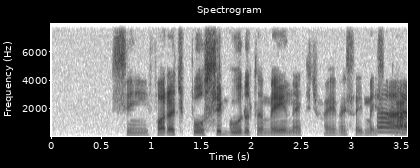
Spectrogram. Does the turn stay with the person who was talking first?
No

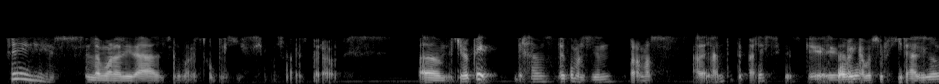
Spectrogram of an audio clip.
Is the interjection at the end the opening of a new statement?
No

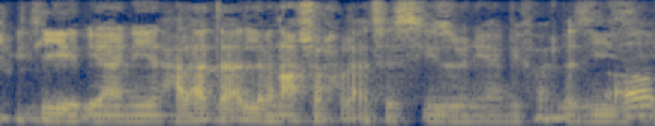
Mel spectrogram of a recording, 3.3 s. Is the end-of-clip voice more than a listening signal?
Yes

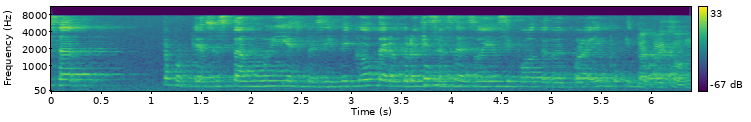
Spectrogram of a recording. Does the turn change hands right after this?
Yes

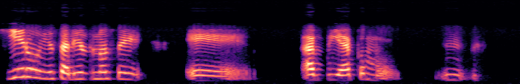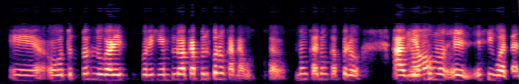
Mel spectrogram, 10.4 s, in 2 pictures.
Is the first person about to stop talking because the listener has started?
No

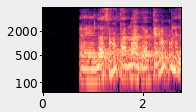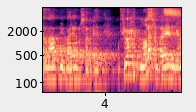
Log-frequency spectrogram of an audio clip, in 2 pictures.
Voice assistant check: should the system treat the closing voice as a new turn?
No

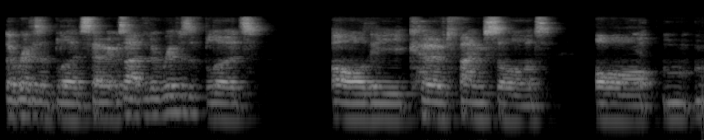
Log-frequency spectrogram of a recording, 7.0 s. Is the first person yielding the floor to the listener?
No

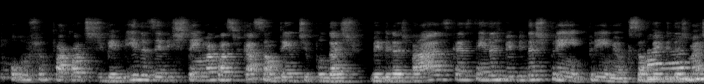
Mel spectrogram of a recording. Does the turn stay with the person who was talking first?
No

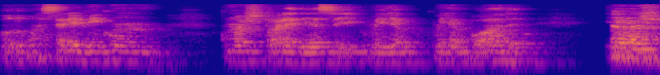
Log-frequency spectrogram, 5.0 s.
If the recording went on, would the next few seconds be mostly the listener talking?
No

